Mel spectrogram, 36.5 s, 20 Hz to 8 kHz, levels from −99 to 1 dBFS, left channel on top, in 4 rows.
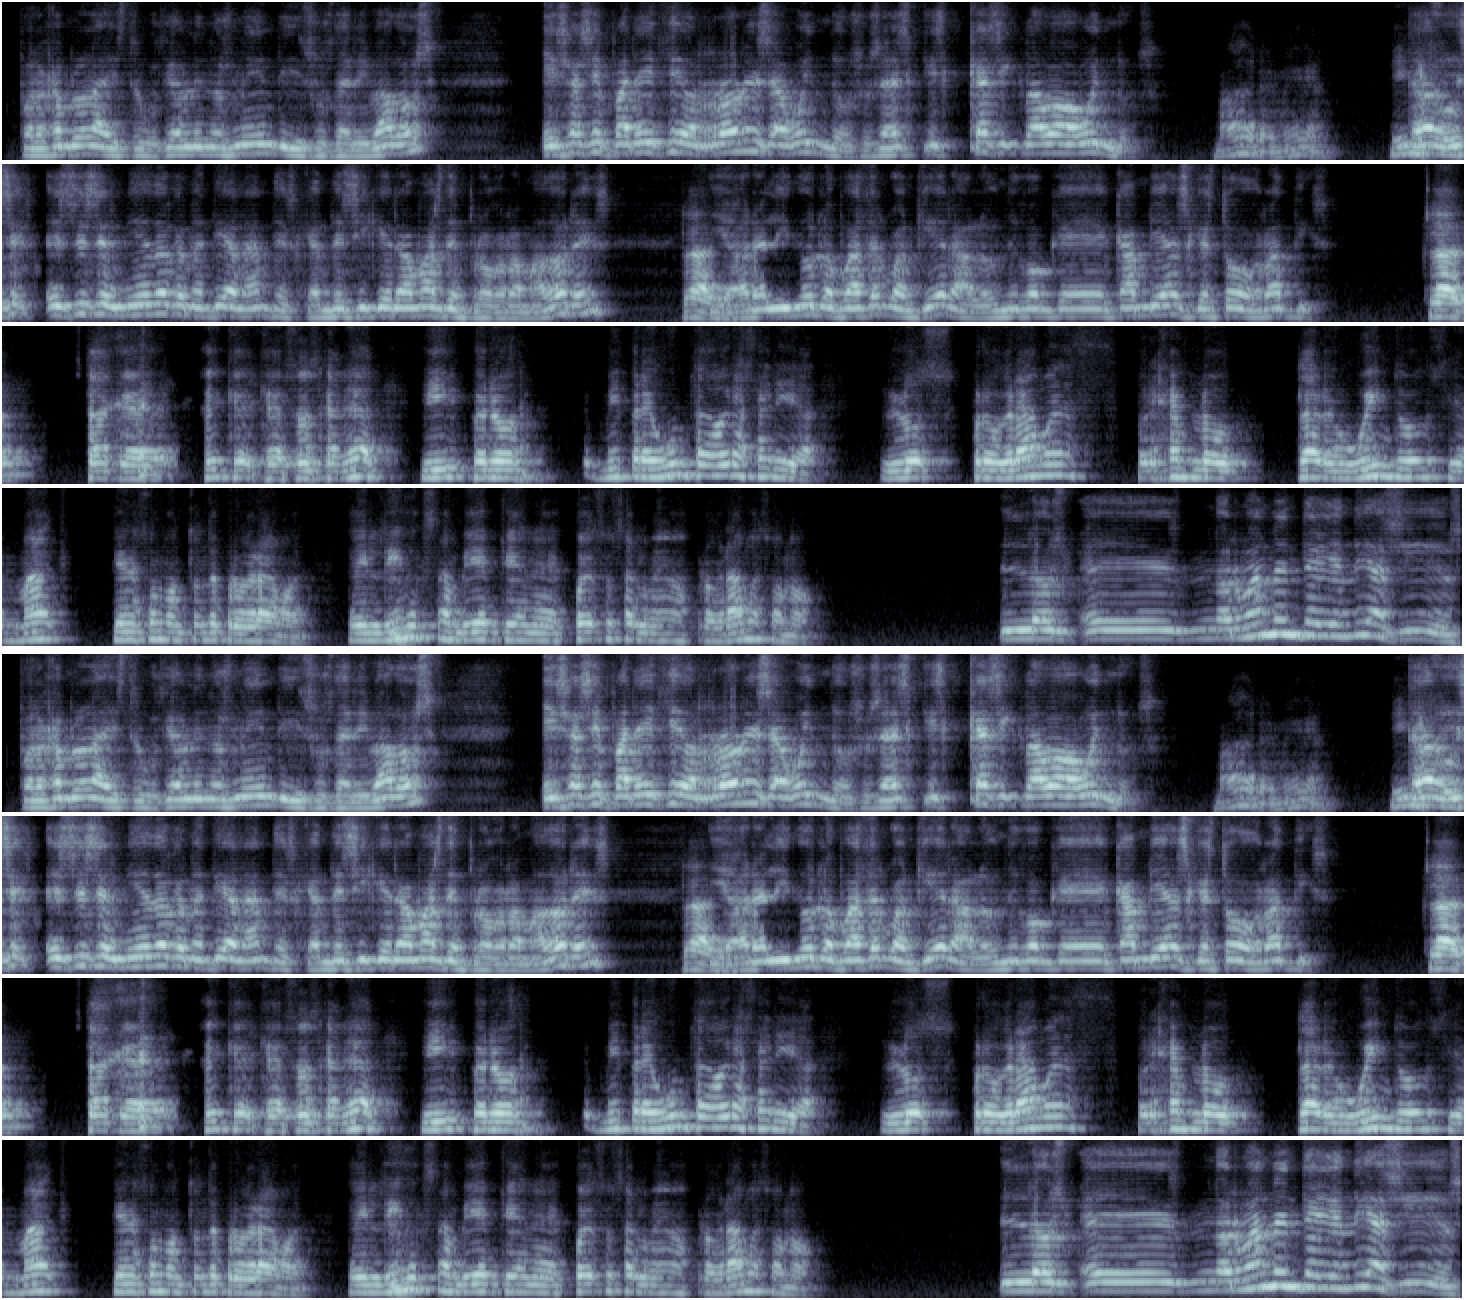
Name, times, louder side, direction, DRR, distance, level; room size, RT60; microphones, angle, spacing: voice 1, 0.1-2.7 3.4-7.1 8.8-12.9 13.6-17.4 18.9-19.3 29.8-30.0 33.6-36.5, right 2 dB, 40° right, 2.8 m, -26 dB
voice 2, 7.6-8.3 8.7-9.1 13.4-13.7 18.0-18.4 18.8-23.4 23.8-25.0 25.4-26.1 26.4-27.8 28.1-29.3 29.6-32.5, equal, ahead, 2.8 m, -27 dB
head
